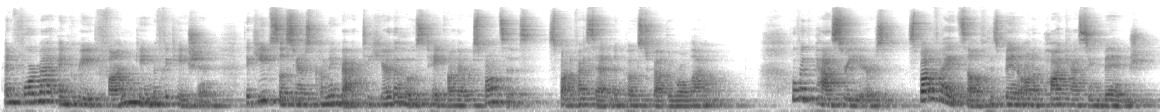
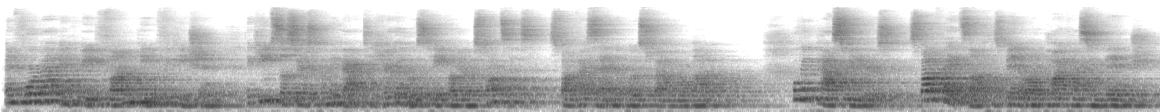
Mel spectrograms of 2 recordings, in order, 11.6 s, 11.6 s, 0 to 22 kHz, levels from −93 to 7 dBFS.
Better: first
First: room echo; slight; dies away in 0.7 s // off-mic speech; somewhat distant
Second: room echo; strong; dies away in 1.5 s // off-mic speech; far

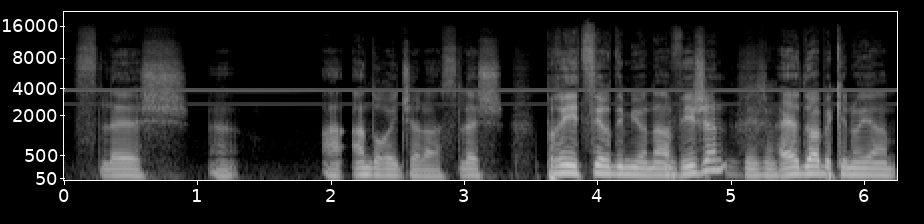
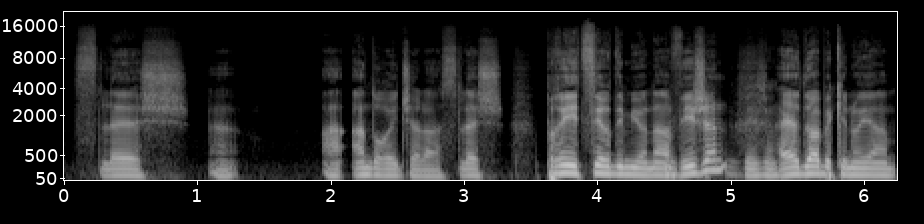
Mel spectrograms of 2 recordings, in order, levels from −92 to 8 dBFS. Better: second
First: high-pitched whine; faint; throughout; 4 kHz, 25 dB below the speech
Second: none

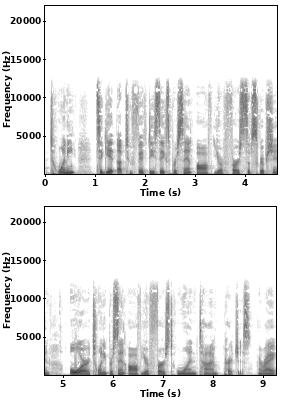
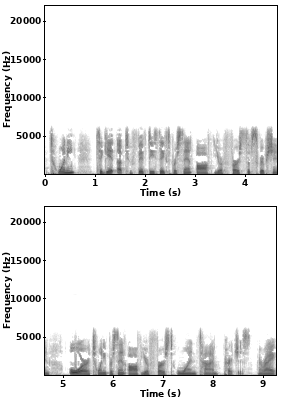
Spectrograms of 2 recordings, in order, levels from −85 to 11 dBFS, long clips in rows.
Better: first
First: garbled, watery; slightly; nothing above 11 kHz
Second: garbled, watery; badly; nothing above 5.5 kHz

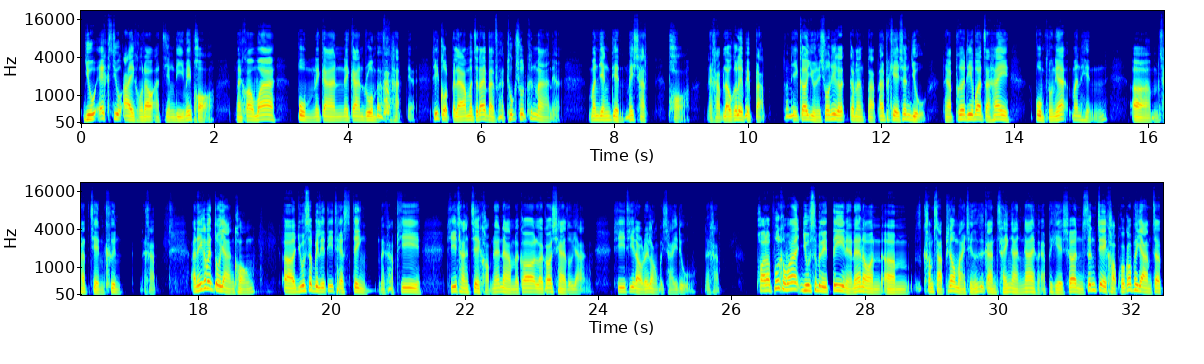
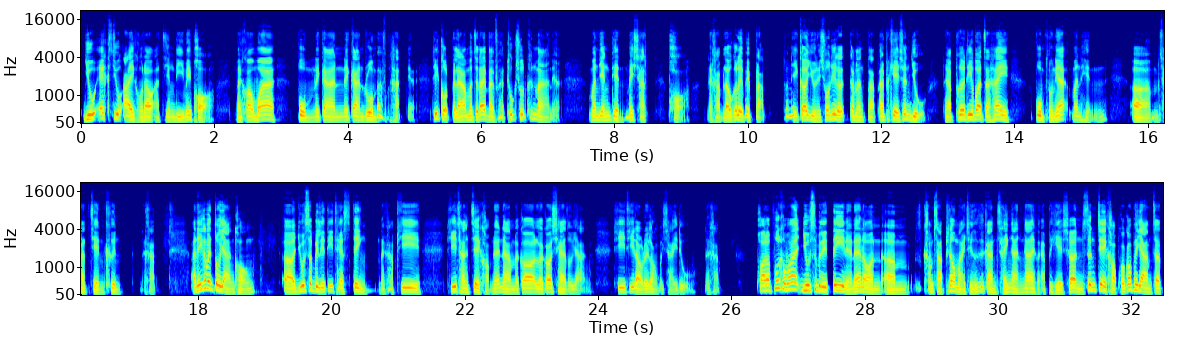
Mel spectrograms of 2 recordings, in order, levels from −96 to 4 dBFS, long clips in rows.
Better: second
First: dog barking; noticeable; at 4.5 s; peak 7 dB below the speech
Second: none

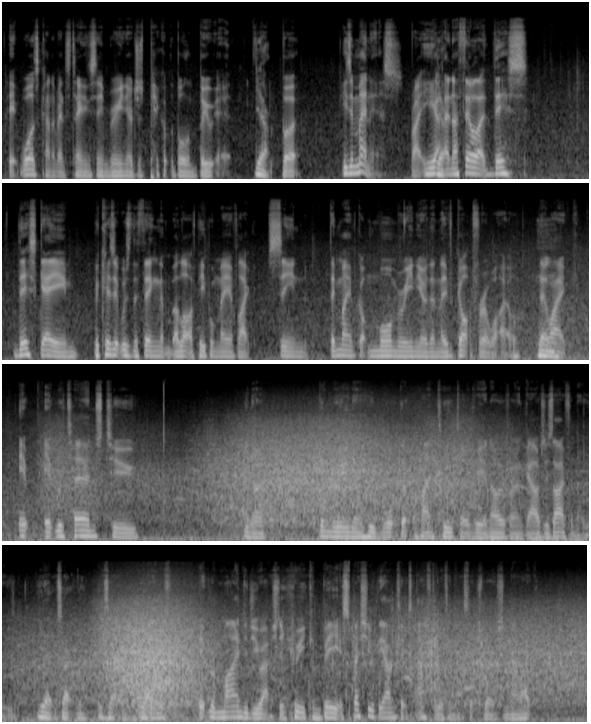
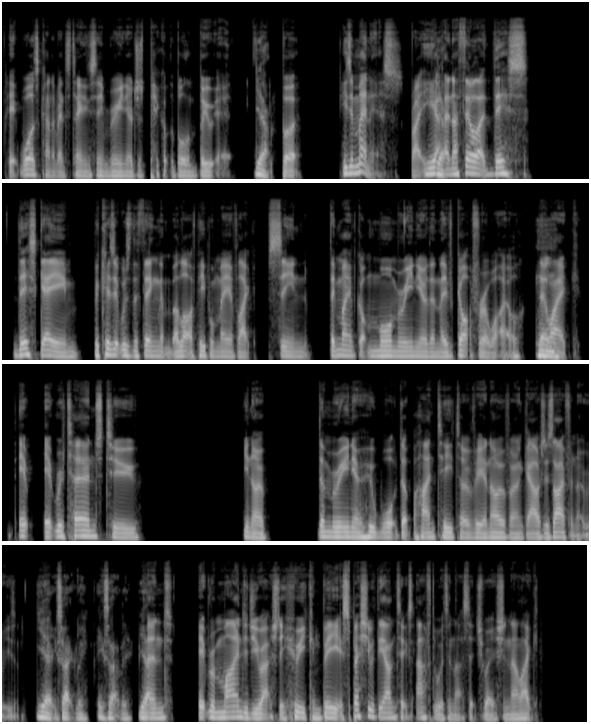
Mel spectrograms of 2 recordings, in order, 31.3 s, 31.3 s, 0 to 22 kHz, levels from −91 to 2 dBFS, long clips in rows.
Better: second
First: rain or running water; very loud; throughout; 1 dB above the speech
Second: none

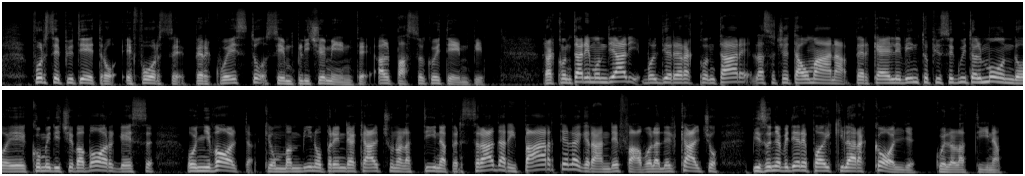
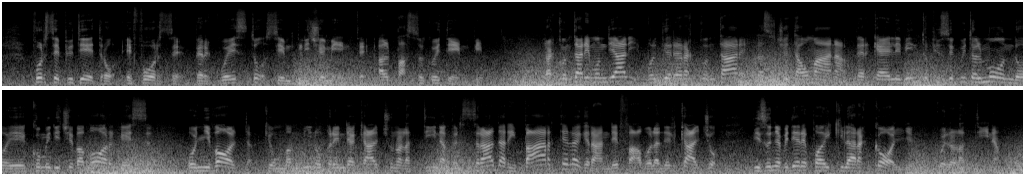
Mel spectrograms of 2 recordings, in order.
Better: first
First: none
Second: wind noise on the microphone; heavy; 7 dB below the speech

